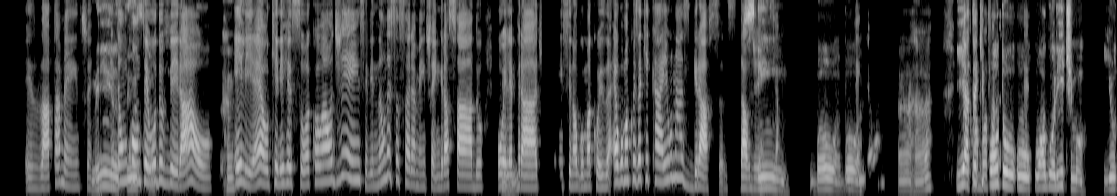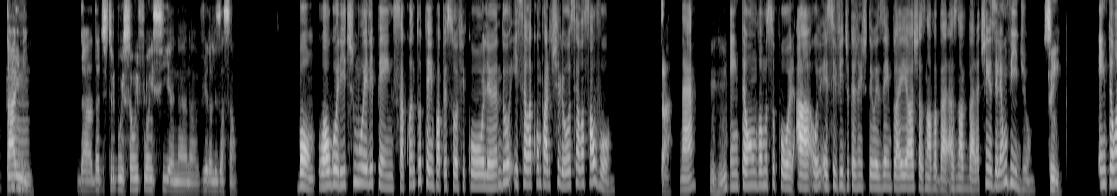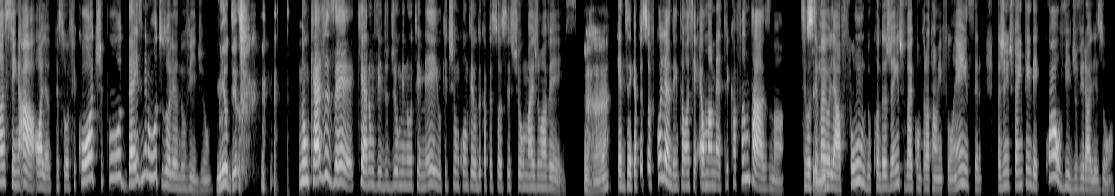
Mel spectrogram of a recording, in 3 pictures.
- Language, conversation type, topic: Portuguese, podcast, O que faz um conteúdo viral, na prática?
- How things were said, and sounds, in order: chuckle; tapping; in English: "influencer"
